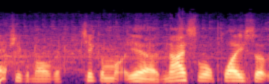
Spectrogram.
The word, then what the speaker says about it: Chickamauga: Chickamauga.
